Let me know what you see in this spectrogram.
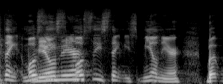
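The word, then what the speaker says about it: Mjölnir: But what I used to call it when I was a kid, because I was reading the comics, is Mjolnir. Yeah. So because that's the way it's spelled. It's MJOLI or LNIR. So to me, it was Mjolnir, and it's just weird.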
